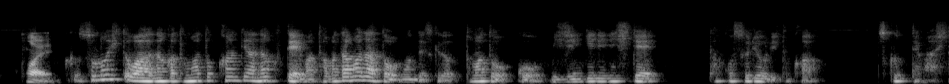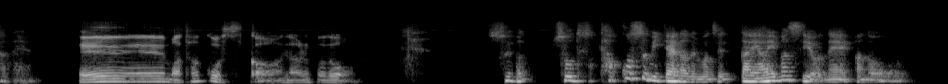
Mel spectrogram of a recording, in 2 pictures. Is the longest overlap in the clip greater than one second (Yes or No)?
No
